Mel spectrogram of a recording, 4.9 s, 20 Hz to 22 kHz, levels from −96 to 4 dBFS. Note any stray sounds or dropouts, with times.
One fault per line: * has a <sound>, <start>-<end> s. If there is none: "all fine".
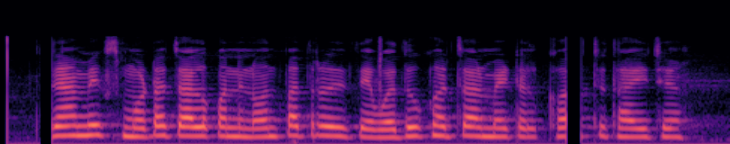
* has a dropout, 3.8-3.9 s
